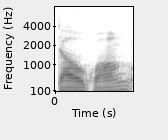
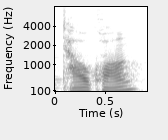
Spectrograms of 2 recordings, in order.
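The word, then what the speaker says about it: 道光: So the starting year of Emperor Dao Guang, or Tao Guang, however you like to pronounce it.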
